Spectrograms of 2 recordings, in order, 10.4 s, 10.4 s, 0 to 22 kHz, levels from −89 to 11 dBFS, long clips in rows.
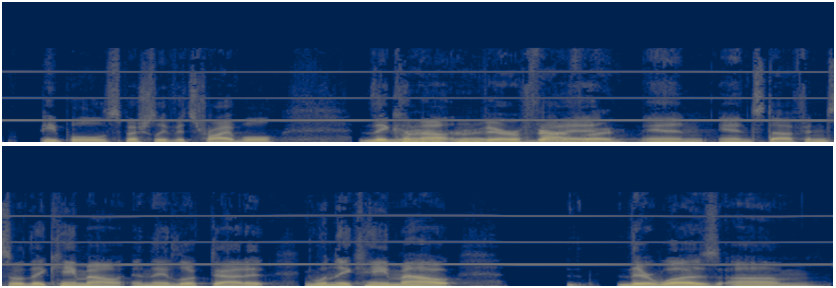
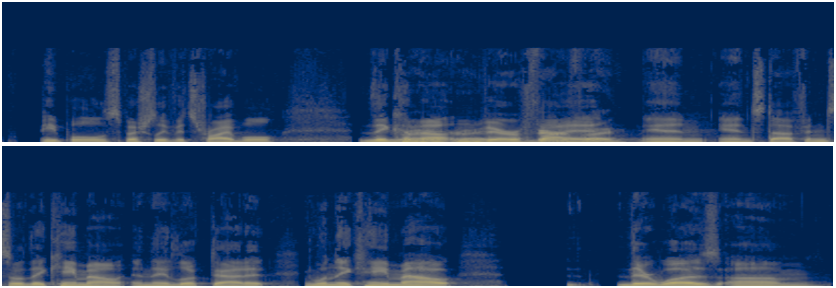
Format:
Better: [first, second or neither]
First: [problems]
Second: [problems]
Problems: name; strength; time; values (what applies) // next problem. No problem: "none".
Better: second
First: high-pitched whine; noticeable; throughout; 3.5 kHz, 20 dB below the speech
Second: none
